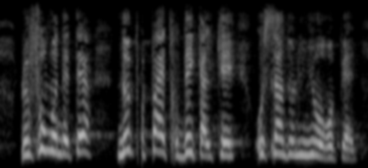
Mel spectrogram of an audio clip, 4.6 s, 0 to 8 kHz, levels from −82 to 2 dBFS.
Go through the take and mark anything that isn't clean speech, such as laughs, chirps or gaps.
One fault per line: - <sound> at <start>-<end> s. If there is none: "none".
- dropout at 1.7-1.8 s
